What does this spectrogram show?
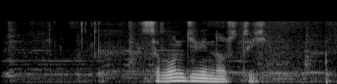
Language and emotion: Russian, neutral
